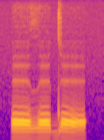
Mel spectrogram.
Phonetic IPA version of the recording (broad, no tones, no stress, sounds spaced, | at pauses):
ɛ ð ɛ d ɛ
